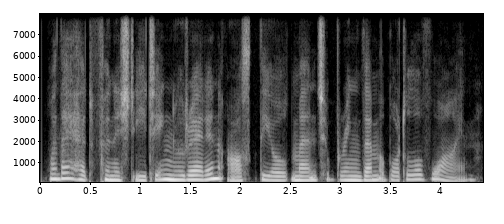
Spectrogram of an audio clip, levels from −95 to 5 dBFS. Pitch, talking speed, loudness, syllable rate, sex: 205 Hz, 230 wpm, -16 LUFS, 5.7 syllables/s, female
